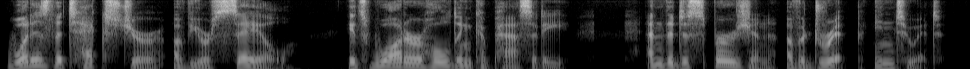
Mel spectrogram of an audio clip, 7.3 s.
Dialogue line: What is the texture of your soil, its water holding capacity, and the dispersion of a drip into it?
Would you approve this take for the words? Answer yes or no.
no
